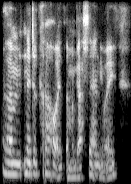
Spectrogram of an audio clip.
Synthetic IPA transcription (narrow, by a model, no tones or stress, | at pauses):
əːmnedərkʰəhɔɨðəmənɡaɬɛɛnḭwḛɨ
